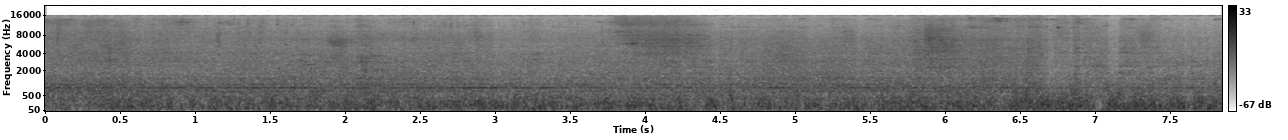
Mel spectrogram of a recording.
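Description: Passenger train running on the rails, heard from inside the carriage: a steady rumble of wheels and carriage with a faint high whine running under it.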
